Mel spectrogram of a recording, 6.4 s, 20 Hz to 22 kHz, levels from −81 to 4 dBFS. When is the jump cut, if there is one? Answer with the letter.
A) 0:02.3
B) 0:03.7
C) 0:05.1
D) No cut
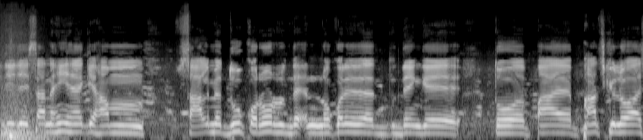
D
